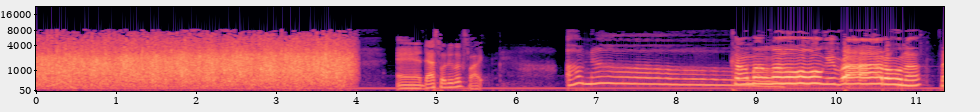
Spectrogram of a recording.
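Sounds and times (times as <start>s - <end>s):
applause sound effect: 0.0s - 4.1s
speech: 4.9s - 5.8s, 6.6s - 11.3s.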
